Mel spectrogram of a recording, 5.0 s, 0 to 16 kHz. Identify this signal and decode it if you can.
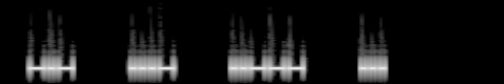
Morse code, heard as a keyed tone, about 25 wpm, spaced as for 12 wpm, 700 Hz. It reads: KV2S
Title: USA Call Signs - 4 Characters - 4x Character Spacing - 25wpm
